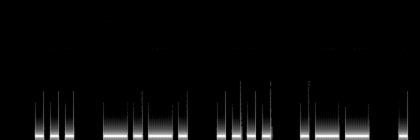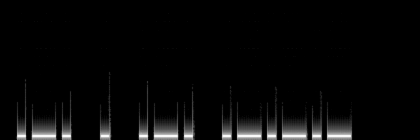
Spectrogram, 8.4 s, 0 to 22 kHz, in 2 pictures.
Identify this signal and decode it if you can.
Morse code, heard as a keyed tone, about 16 wpm, 680 Hz. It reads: SCHWERER.
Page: cw-witze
